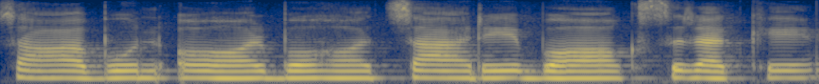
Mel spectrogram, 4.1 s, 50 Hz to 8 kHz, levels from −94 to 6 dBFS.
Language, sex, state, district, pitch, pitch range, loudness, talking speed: Hindi, female, Madhya Pradesh, Bhopal, 205 Hz, 200-205 Hz, -16 LUFS, 90 wpm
